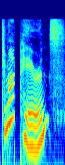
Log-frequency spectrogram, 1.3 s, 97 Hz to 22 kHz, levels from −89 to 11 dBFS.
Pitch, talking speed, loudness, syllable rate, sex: 265 Hz, 135 wpm, -16 LUFS, 3.3 syllables/s, female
